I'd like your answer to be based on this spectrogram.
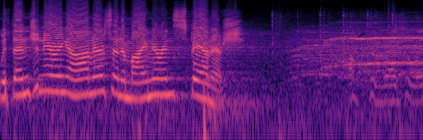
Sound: cheers

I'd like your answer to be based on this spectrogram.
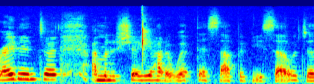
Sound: fingers snapping

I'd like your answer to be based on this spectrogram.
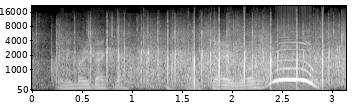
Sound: audience applauding

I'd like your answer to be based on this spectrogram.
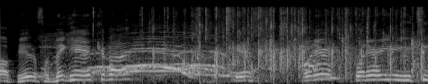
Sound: cheering and Applause

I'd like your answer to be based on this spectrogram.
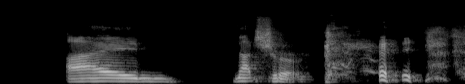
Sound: laughing

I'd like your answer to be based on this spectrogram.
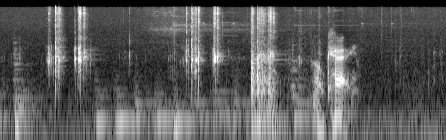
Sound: stapler clicks then clatters

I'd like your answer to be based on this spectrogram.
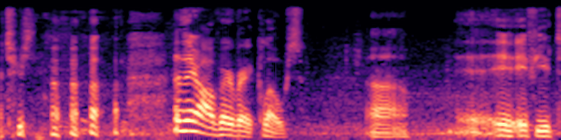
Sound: laughter

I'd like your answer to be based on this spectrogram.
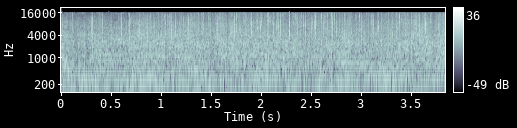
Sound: audience applauds

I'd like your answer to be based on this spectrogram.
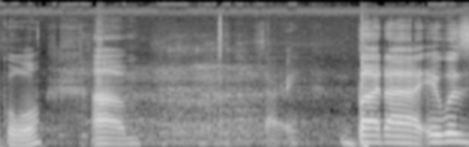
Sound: audience laughing

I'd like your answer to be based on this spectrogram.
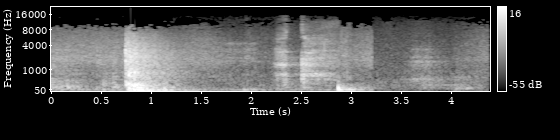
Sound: door slams

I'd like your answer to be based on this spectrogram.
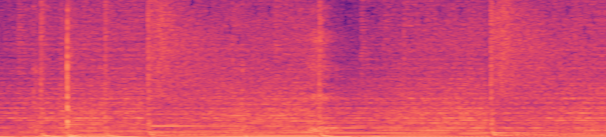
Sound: sighs

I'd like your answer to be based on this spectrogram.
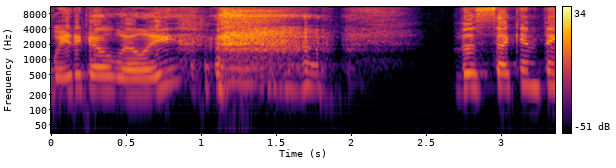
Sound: chuckles

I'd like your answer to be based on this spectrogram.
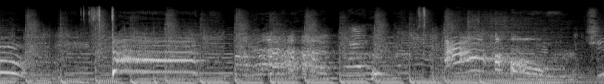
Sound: dad laughs; dad screams

